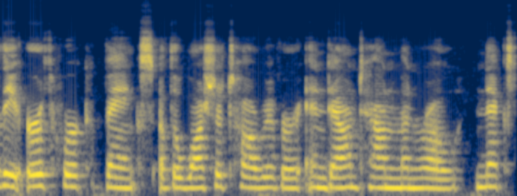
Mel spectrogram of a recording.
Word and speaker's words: Ouachita: My starting point is Monroe, the parish seat of Louisiana's Ouachita, pronounced Washitaw, Parish.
